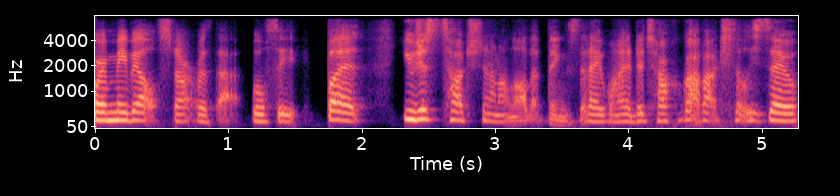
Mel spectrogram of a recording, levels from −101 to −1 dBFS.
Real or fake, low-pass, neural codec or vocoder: fake; 7.2 kHz; codec, 16 kHz in and 24 kHz out, 0.4 kbps, LongCat-Audio-Codec, fine tuned four codebook decoder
